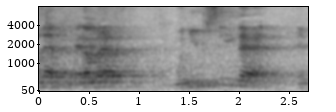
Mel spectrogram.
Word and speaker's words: Aleph: When you look at that and you see Aleph, or Alph, how you pronounce that? Aleph.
